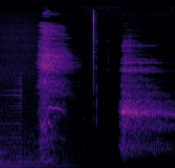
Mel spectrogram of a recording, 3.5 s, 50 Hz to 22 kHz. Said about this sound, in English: Are you ready? Here we go. Take 3 deep breaths.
